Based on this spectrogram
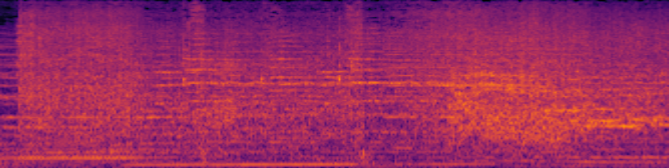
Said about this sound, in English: Don't you think you're going a bit fast? We're in the middle of a car chase. What do you expect? Please, a little slower.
